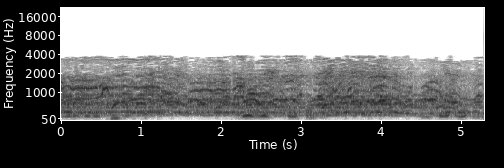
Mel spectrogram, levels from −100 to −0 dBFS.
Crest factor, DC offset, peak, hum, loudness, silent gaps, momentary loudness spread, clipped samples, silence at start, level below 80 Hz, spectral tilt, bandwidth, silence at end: 14 dB; under 0.1%; -8 dBFS; none; -21 LUFS; none; 4 LU; under 0.1%; 0 s; -54 dBFS; -11 dB/octave; 4 kHz; 0 s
